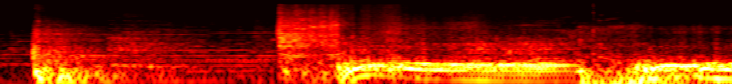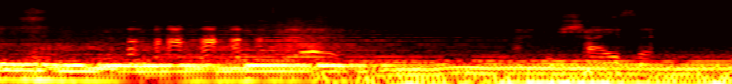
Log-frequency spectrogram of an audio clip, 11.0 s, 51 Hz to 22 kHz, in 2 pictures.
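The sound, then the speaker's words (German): A previously crashed, now rebuilt Porsche GT3 sports car on a test drive. A thump is followed about two seconds in by a loud, sustained engine rumble with slight revving that holds steady, while people talk over it. “Und deswegen setzen wir uns jetzt das aller, allererste Mal in diese Epic Karre Moment. und fahren eine Runde. Probefahrt.”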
